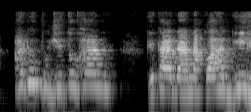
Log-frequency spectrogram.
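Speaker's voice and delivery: imitated delighted husband. Husband hears of the pregnancy, high, loud retold delight. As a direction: imitate a husband overjoyed at the news. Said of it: "suami ya seneng banget kan".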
